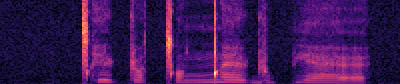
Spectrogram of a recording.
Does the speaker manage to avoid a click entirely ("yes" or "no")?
no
